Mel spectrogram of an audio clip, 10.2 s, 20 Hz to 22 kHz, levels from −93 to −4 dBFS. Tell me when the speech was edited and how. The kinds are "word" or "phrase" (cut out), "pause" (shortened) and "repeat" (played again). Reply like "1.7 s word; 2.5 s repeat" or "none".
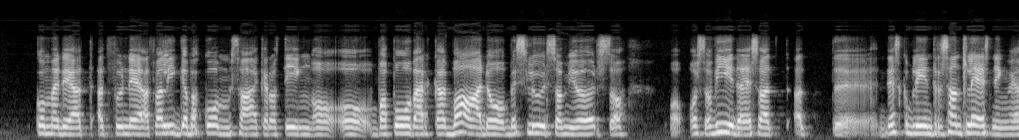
none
